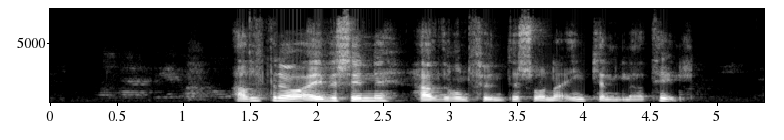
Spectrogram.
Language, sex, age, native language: Icelandic, male, 40-49, Norwegian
